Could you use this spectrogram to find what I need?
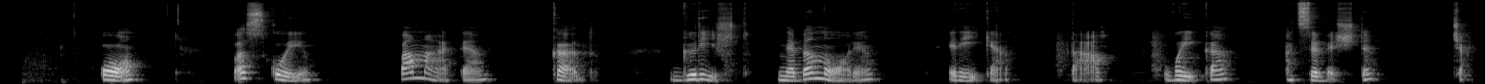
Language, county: Lithuanian, Vilnius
